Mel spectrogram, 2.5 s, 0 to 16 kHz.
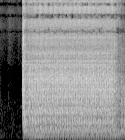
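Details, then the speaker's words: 1994 Kawasaki 550SX stand-up jet ski, reed two-stroke, non-runner: steady, even cranking chuff with no hesitation; compression later measured about 180 psi on both cylinders, and spark present. "She turns over. Sounds pretty good, too. I'm going to run a compression test real quick, then test for spark."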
